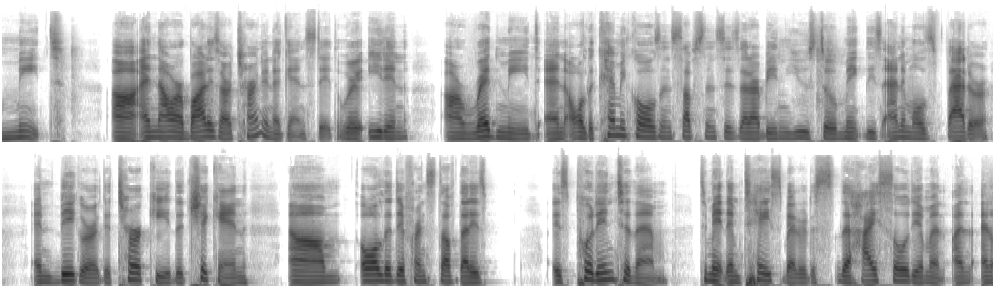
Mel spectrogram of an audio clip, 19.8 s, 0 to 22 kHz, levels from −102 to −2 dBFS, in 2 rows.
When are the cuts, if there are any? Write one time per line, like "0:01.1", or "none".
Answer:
none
